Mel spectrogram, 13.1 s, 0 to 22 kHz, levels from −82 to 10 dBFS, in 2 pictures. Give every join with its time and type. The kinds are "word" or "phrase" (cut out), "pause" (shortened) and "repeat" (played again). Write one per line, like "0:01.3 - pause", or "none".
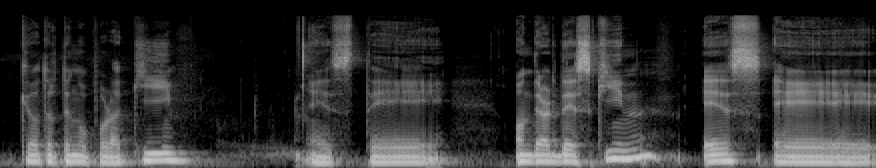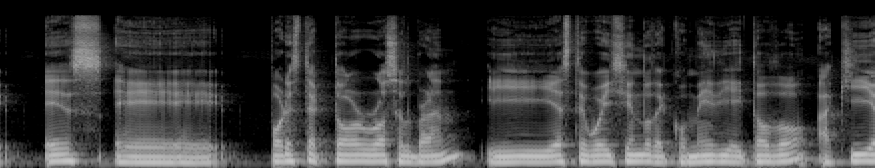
0:06.8 - repeat
0:10.1 - pause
